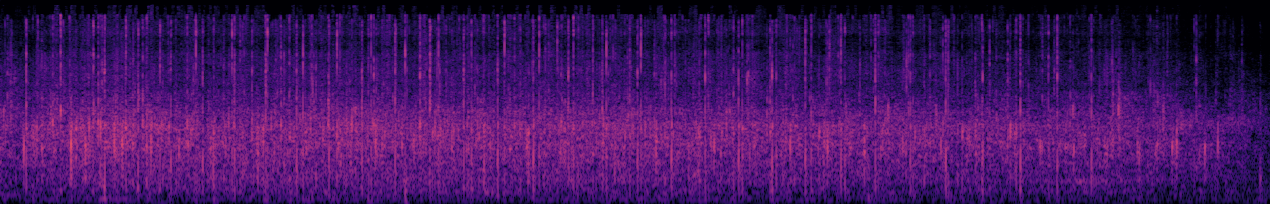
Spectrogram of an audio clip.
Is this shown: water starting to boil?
no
